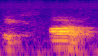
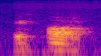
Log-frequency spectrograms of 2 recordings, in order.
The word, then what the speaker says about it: XOR: Ini adalah eksklusif OR atau XOR bacanya. XOR. Ini yang kita XOR-kan adalah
